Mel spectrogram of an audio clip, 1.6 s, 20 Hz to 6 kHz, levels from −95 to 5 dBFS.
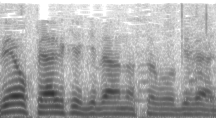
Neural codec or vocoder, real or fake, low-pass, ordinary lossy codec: none; real; 5.4 kHz; MP3, 24 kbps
